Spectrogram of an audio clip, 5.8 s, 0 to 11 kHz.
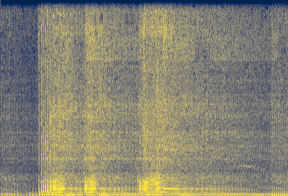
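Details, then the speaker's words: Yamaha NMAX 155 scooter, owner complaining of weak power, checked before a 63 mm bore-up: smooth, even single-cylinder beat picking up cleanly on throttle, no knocks, rattles or scraping, sounding normal. "Dan langsung saja kita cek sound terlebih dahulu. Dan terdengar bahwasannya ini motor nggak ada yang aneh-aneh suaranya ya guys."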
